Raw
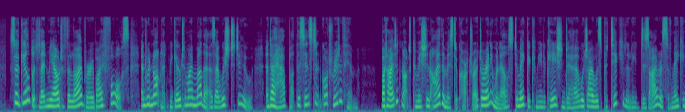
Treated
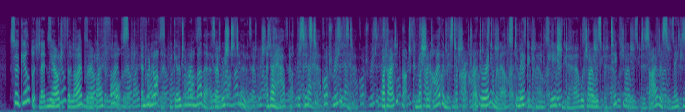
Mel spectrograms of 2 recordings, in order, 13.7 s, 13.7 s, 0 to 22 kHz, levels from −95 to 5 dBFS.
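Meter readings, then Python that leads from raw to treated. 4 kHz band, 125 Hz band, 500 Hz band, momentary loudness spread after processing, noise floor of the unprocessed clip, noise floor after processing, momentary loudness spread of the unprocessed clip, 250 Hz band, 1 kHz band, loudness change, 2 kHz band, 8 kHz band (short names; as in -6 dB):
-6.0 dB, -6.0 dB, -6.0 dB, 7 LU, -54 dBFS, -48 dBFS, 9 LU, -6.0 dB, -6.0 dB, -6.0 dB, -6.0 dB, -6.0 dB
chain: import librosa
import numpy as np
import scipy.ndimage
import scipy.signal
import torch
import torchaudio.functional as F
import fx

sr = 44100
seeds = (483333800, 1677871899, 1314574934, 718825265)

y = fx.echo_feedback(x, sr, ms=731, feedback_pct=53, wet_db=-9.0)
y = y * 10.0 ** (-6.5 / 20.0)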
